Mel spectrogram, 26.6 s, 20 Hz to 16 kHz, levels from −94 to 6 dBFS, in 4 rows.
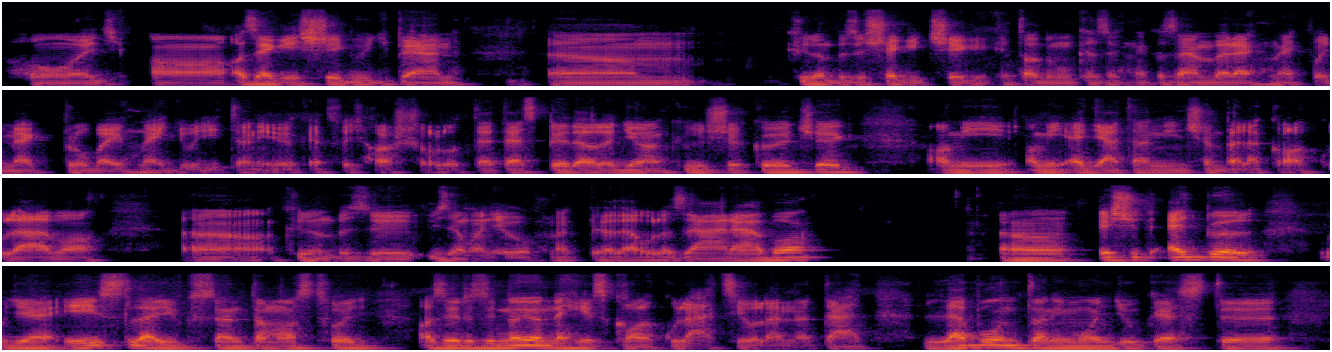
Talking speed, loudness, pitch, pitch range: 115 wpm, -33 LUFS, 95 Hz, 90-105 Hz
